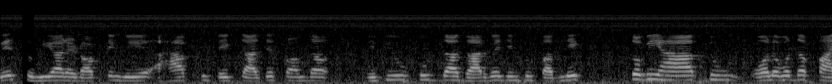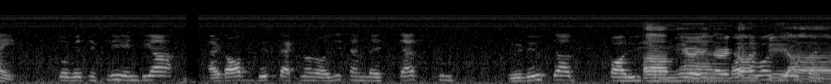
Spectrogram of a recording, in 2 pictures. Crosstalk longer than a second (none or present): present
